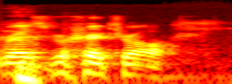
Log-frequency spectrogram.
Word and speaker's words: resveratrol: Resveratrol? – That's the one, resveratrol.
